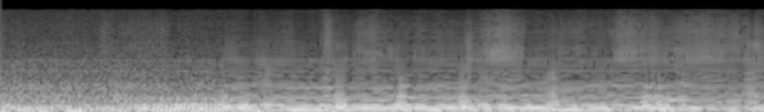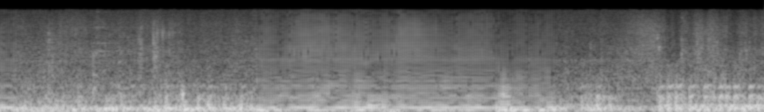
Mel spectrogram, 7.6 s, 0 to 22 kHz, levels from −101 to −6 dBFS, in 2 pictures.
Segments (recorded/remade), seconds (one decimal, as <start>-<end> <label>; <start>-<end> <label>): 0.0-1.1 recorded; 1.1-3.9 remade; 3.9-5.1 recorded; 5.1-6.6 remade; 6.6-7.6 recorded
